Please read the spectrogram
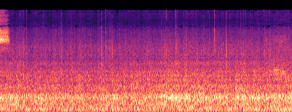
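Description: Steady background noise, an even hiss with no distinct events, swelling slightly in the second half.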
